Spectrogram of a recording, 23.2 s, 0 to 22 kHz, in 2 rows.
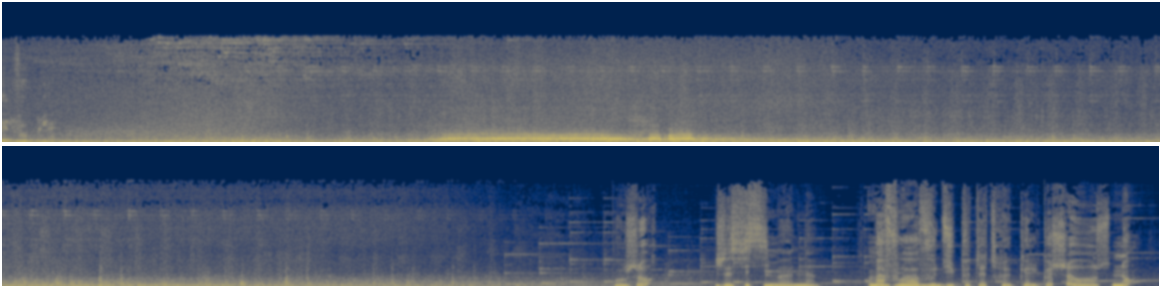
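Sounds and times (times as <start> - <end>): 
train rumbling while arriving at station: 0.0 - 19.7
train horn blaring: 4.2 - 8.0
speech: 18.7 - 23.0.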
